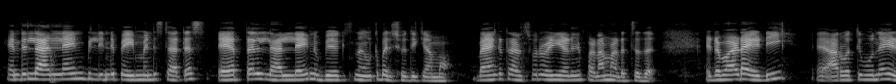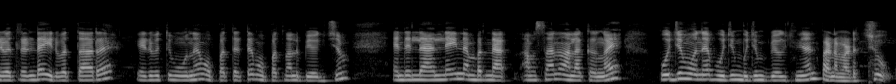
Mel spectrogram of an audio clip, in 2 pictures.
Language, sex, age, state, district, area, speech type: Malayalam, female, 45-60, Kerala, Wayanad, rural, read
